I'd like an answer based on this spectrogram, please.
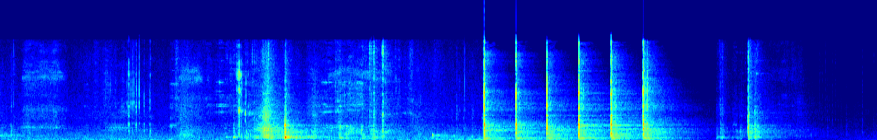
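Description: A steel motorcycle saddlebag mount being worked in a bench vise with copper jaws: scraping and clicking of metal, then a quick run of six sharp metallic knocks, about three a second, with a short ringing after each. One more knock follows a little later.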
